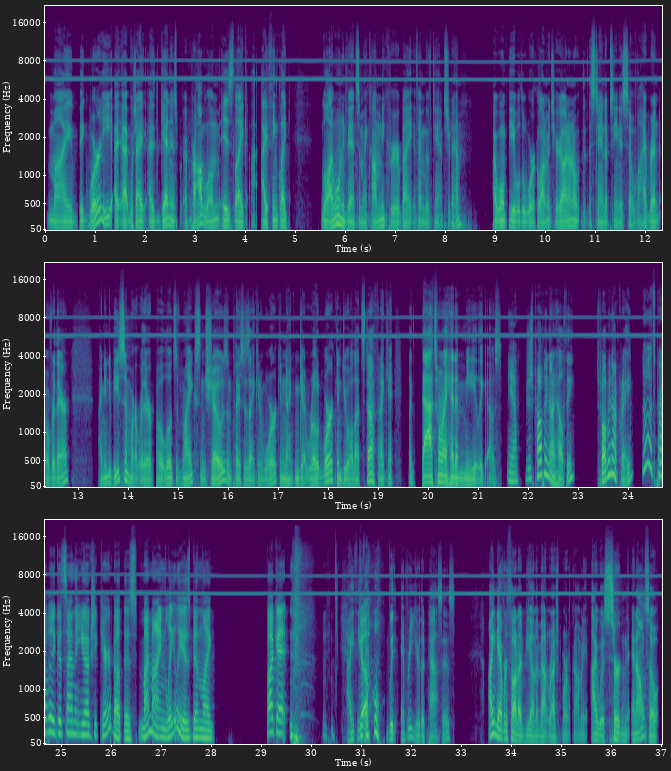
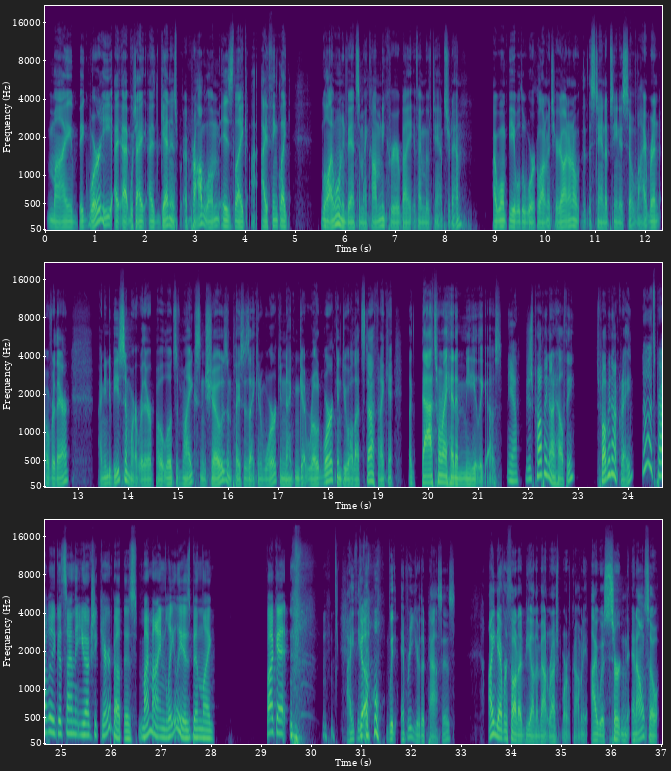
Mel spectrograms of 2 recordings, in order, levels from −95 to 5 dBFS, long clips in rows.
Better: second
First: high-pitched whine; noticeable; throughout; 5.5 kHz, 15 dB below the speech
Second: none

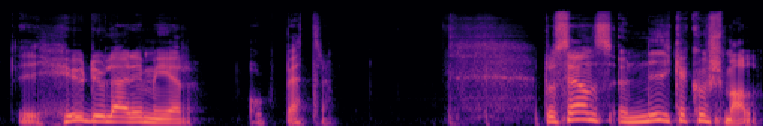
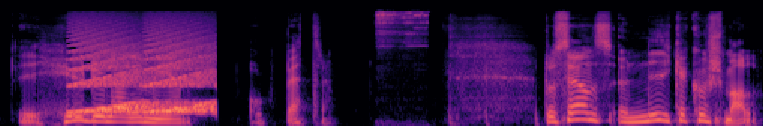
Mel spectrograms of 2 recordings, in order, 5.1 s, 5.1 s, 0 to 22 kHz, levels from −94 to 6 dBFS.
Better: first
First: none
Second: siren; loud; until 1.5 s; peak 5 dB above the speech // jangling keys; faint; at 2.5 s; peak 10 dB below the speech

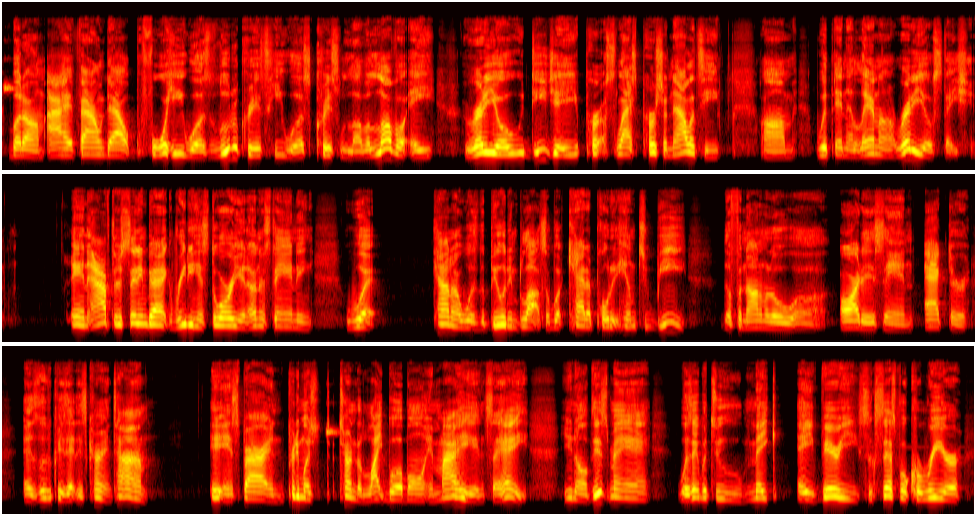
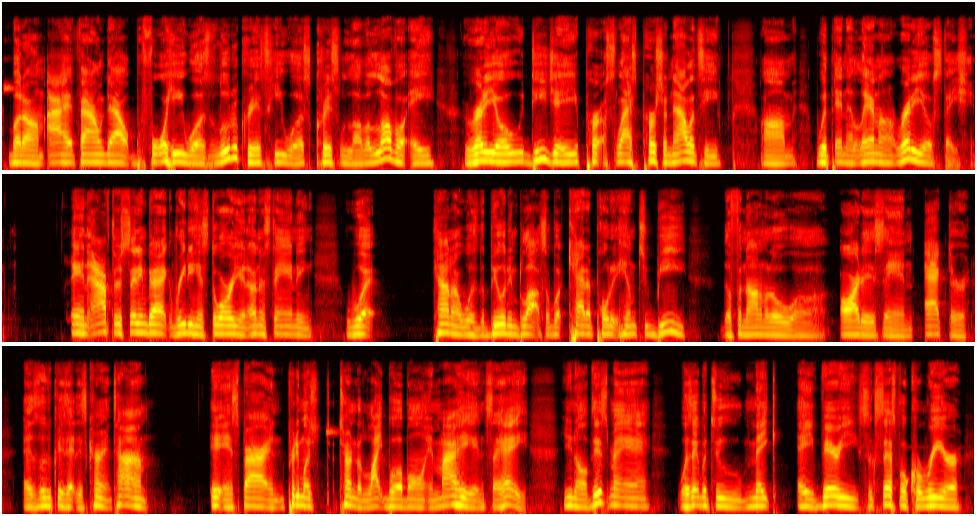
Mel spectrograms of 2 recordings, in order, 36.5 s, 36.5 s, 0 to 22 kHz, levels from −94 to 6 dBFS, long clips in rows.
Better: second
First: thin; very; fading below 350 Hz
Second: none

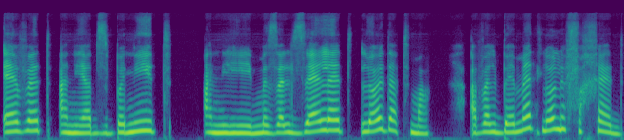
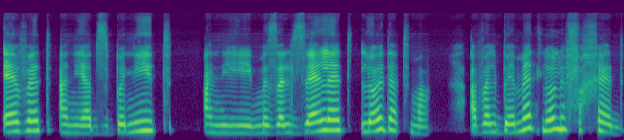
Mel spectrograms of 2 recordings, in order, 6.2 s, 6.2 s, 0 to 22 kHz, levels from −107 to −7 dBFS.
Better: first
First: none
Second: thin; somewhat; fading below 300 Hz

